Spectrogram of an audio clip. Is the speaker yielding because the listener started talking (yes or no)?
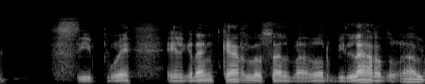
yes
